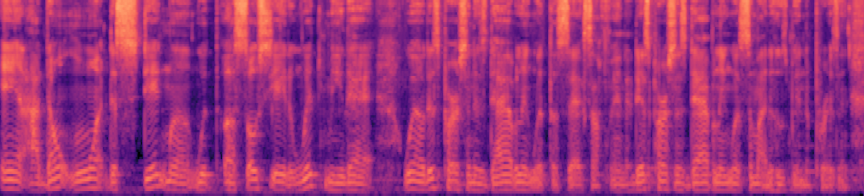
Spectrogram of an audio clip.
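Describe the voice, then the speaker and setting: A normal speaking voice, a man at a fairly quick pace with hardly any pauses. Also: medium pitch for a man, ordinary pitch variation. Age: 30s. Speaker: podcast host giving relationship advice. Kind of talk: solo monologue. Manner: casual, conversational.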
